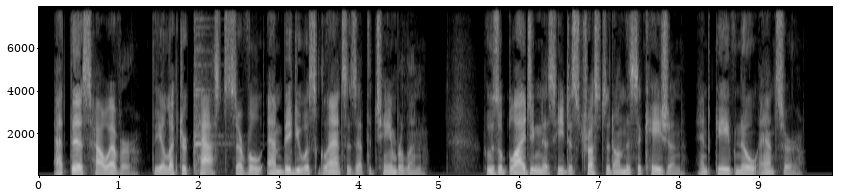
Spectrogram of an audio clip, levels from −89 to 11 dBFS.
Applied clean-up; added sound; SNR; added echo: none; Hammer; 17 dB; none.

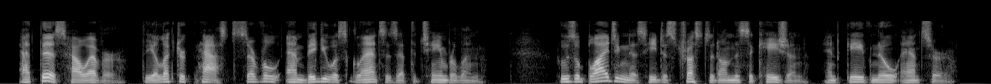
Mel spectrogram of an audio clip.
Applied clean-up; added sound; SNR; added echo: neural mask model Resemble Enhance denoiser.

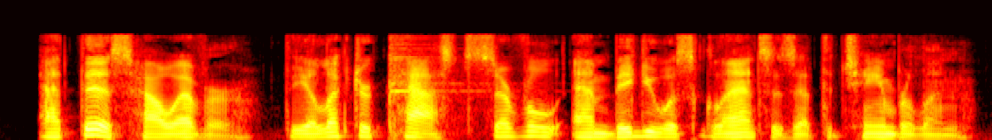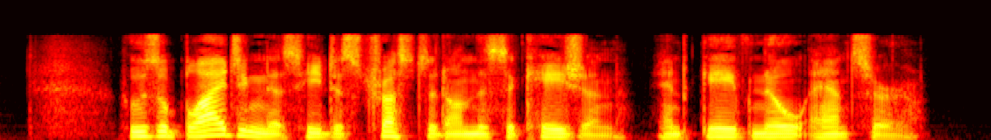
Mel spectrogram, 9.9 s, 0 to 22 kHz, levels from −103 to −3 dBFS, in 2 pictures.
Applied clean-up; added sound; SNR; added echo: neural mask model RNNoise.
